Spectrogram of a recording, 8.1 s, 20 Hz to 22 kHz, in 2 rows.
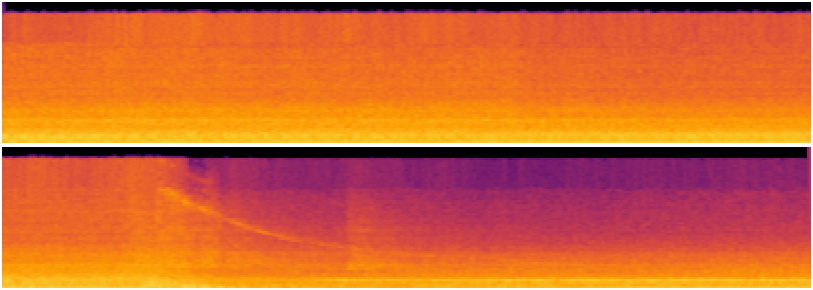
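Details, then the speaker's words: VEE080, a boosted LS drag car, runs with an uneven, stumbling beat under a steady drone that dips and recovers. It's still misfiring after a MAP sensor swap that seemed to point to a VCM scanner setting instead. The spark plugs are suspected next. "uh obviously it's still misfiring which we still bring this blog so we're going to sort the plugs out hopefully that sorts it out"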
